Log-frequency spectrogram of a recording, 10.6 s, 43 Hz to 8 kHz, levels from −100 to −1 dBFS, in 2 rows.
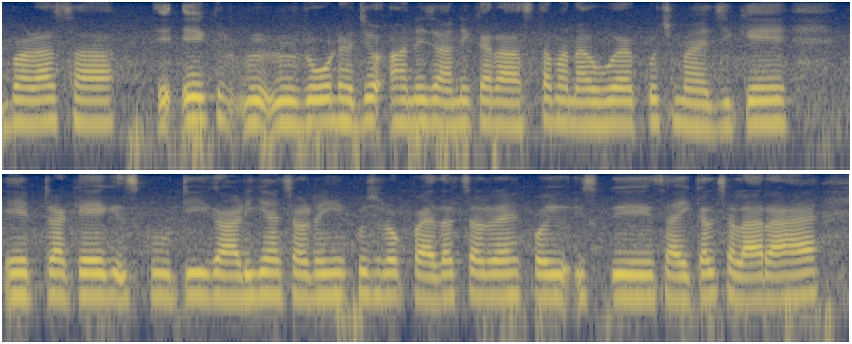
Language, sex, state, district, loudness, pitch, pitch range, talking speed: Hindi, female, Bihar, East Champaran, -21 LUFS, 185 Hz, 175-185 Hz, 185 wpm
